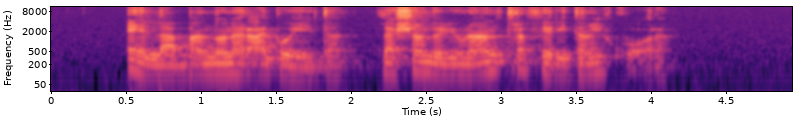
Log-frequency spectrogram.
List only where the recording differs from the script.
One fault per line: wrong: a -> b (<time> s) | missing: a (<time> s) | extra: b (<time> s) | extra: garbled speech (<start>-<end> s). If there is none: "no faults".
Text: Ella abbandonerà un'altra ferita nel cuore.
extra: il poeta lasciandogli (1.4 s)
